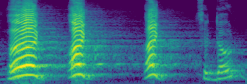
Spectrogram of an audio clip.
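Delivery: sharp loud call; জোরে ধমকে ডাকা; shouting for attention. Real, not acted. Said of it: "shouting at audience member".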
